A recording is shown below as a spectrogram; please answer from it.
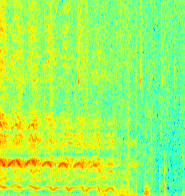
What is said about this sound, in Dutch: dat is niet Maxi, maar dat is een paard.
